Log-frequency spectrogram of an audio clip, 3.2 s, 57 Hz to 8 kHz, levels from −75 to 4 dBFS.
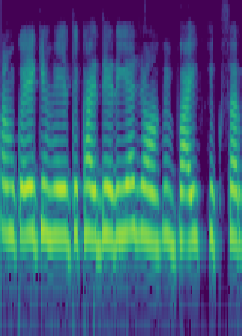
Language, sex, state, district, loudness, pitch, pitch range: Hindi, female, Uttar Pradesh, Jyotiba Phule Nagar, -12 LUFS, 250 Hz, 245-255 Hz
